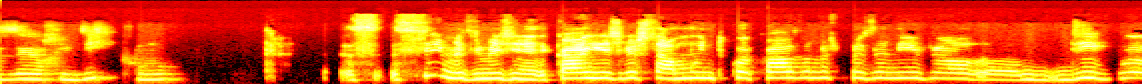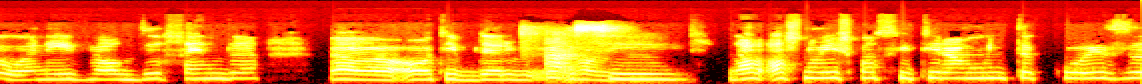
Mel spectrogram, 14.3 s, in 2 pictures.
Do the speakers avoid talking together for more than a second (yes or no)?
yes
